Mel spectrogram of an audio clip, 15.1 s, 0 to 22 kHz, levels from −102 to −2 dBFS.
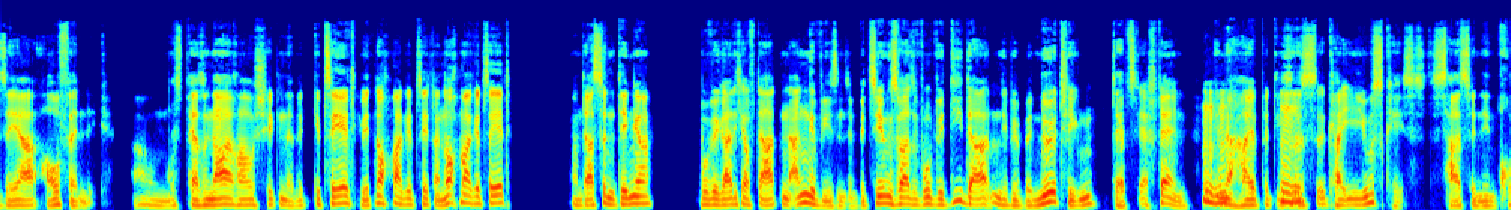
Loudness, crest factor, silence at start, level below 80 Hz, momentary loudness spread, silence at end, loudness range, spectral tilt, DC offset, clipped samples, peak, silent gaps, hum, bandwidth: -23 LUFS; 16 dB; 0 s; -56 dBFS; 11 LU; 0 s; 1 LU; -5 dB/octave; under 0.1%; under 0.1%; -8 dBFS; 1.14-1.30 s, 5.11-5.68 s, 6.53-6.95 s; none; 15 kHz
